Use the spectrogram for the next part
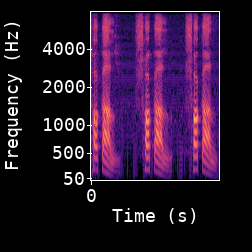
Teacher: তালুব্য স্বয় এর মত করে ফেলেন সে করারও কারণ রয়েছে কেননা বেশিরভাগ ক্ষেত্রে আমরা দন্তস এর উচ্চারণ তালব্যসই করে থাকি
